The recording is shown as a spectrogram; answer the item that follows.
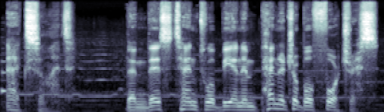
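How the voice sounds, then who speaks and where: A man playing a stern, solemn young warrior in a video game, speaking in a deadpan, measured, grandiose way. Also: mid-range voice, music in the background, lightly acted. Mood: serious, resolute.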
